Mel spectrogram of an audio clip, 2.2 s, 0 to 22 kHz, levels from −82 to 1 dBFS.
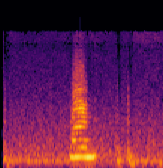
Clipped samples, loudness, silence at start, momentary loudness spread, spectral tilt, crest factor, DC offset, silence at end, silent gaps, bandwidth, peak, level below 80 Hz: under 0.1%; -14 LUFS; 0.05 s; 20 LU; -6 dB/octave; 16 dB; under 0.1%; 0 s; none; 11.5 kHz; 0 dBFS; -38 dBFS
